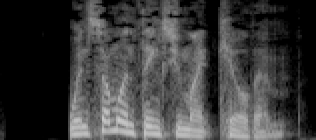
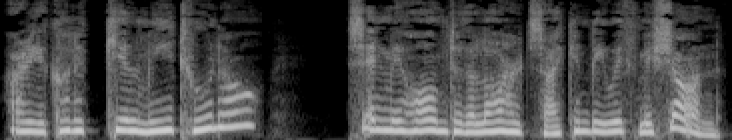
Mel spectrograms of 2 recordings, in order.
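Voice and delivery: high-pitched, quavering widow voice; frightened old Irish widow; 9 semitones higher than usual. Acted. Widow fears the killer will take her too, frightened high voice.

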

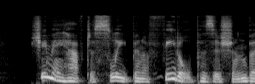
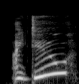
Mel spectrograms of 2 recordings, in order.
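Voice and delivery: high, loud squeaked question; 8 dB louder than usual. A narrator's reading. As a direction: squeak it out in alarm. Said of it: "she squeaked".

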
